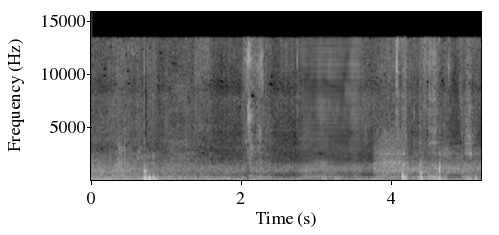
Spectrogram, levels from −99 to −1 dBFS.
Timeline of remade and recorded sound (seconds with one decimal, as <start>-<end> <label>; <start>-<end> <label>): 0.0-2.8 recorded; 2.8-3.6 remade; 3.6-5.2 recorded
